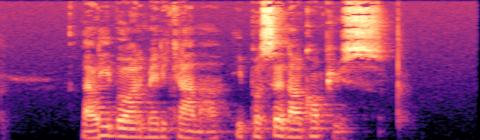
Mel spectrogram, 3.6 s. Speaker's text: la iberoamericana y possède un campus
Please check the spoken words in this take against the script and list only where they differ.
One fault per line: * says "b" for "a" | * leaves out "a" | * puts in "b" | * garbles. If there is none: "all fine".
all fine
